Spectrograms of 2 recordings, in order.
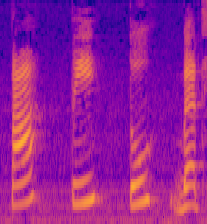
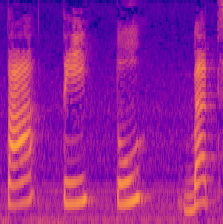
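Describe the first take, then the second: Both takes have the same delivery.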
